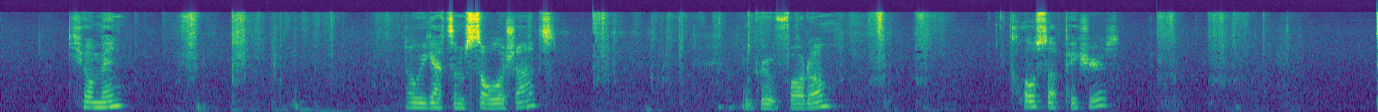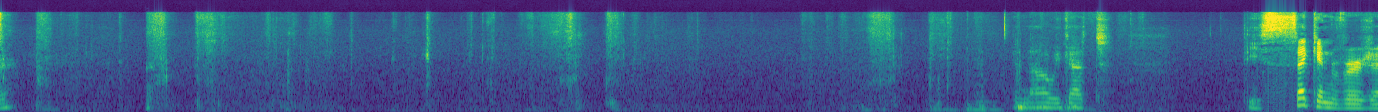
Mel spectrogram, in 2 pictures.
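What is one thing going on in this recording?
Stiff paper cards rustle and flick as they are leafed through by hand.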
